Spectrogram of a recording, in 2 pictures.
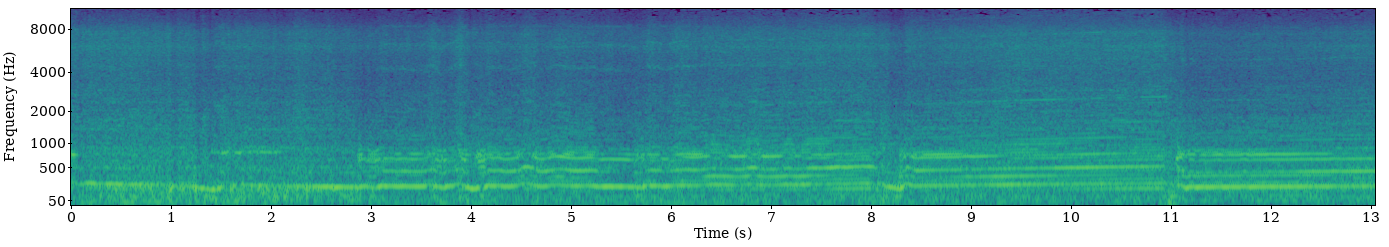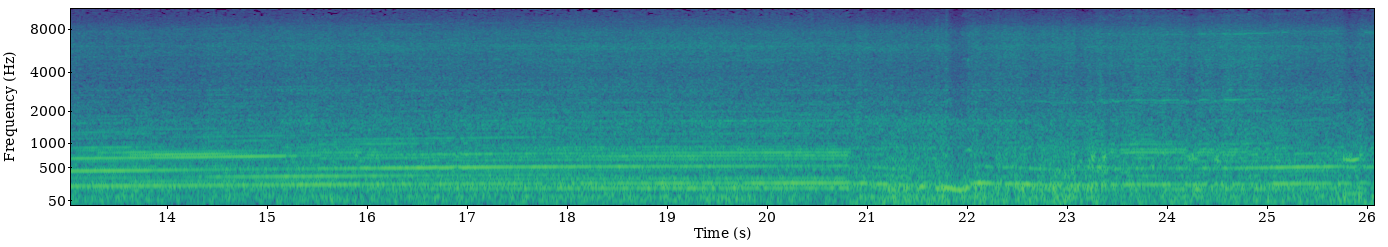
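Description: A small four-cylinder Hillman Imp race car engine revs hard at full throttle from inside the cabin, shifting up through the gears.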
